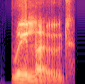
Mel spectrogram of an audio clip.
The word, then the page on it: reload: British English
